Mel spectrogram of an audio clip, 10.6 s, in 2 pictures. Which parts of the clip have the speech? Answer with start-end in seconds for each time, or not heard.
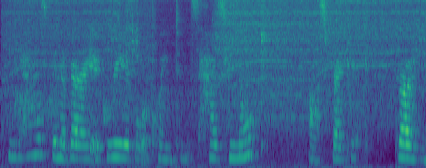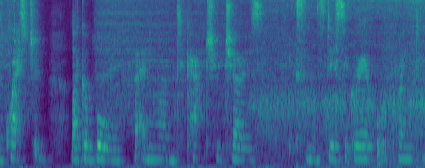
0.1-10.6.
